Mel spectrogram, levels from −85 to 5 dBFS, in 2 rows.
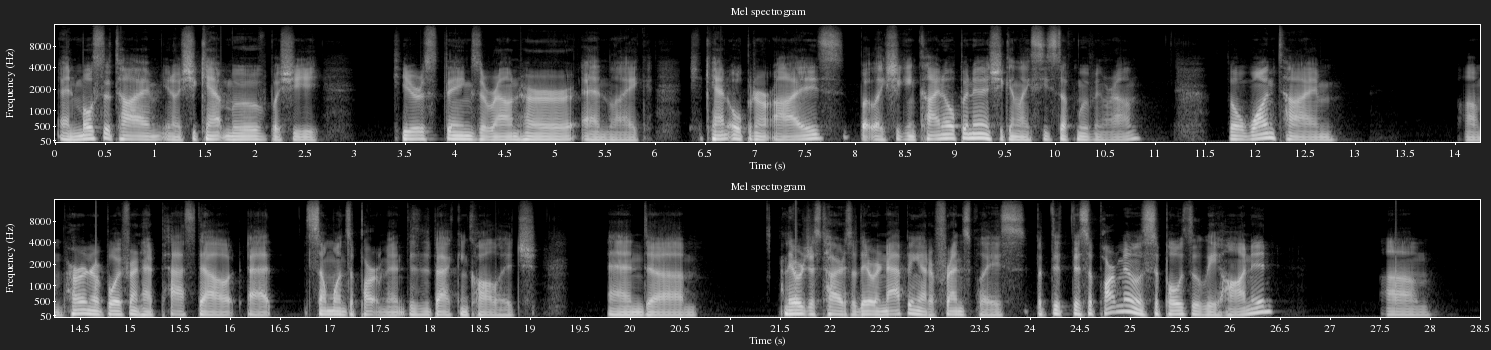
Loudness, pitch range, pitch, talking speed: -16 LUFS, 85-110 Hz, 95 Hz, 170 wpm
